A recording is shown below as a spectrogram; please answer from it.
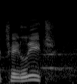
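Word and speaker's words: Čelik: representing the country and you go with that pronunciation like Marco Celik the goalie from Burlington because Marco che leach he's playing for Serbia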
